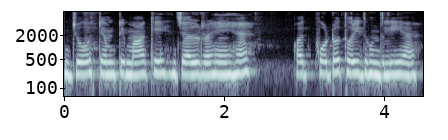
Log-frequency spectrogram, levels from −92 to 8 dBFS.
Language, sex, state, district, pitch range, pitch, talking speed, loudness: Hindi, female, Jharkhand, Palamu, 215-230 Hz, 220 Hz, 135 wpm, -11 LUFS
